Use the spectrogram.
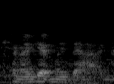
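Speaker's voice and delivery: ordinary delivery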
